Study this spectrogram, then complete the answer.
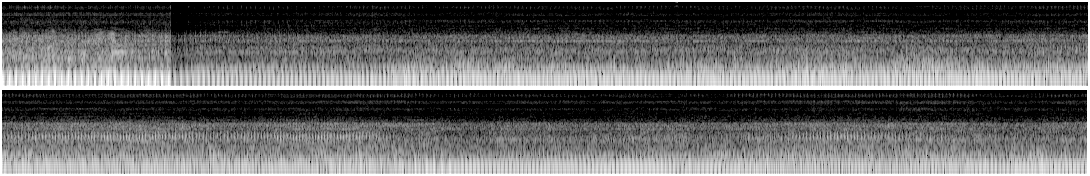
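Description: A small automatic maple sap pump runs inside a building, a steady low motor hum with a mechanical drone that holds constant throughout, briefly louder at the start.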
